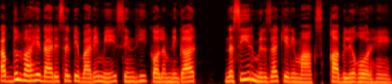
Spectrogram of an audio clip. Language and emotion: Urdu, neutral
